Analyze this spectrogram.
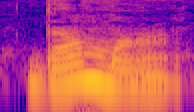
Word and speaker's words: дома: And here it is made its plural form by makes its plural form by adding the "a" ending again, дома, and again stress falls on the "a".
